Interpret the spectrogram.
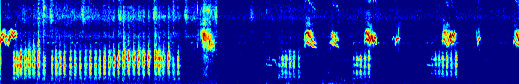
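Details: Mother red-whiskered bulbul feeding her chicks, which give a long grating, pulsed begging rasp over two seconds, then shorter buzzy bursts mixed with sharp high whistled chips.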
